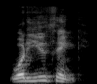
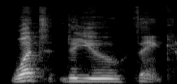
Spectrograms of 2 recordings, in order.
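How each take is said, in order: First: Said in the usual way. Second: "What do you think?" slowed down, every word landed deliberately; drawn-out, insistent repeat of the question; slow pointed repeat. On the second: Shown as a demonstration. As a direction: ask again, slower, pressing the listeners.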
